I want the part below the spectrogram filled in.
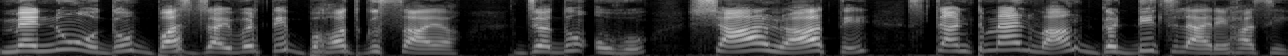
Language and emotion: Punjabi, angry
